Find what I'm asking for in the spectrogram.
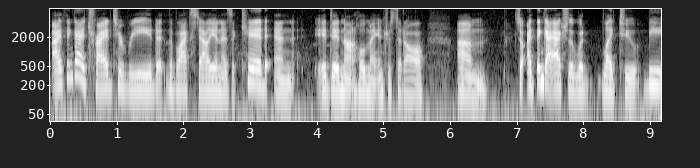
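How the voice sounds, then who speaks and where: With an ordinary speaking voice, a woman talks at a moderate pace, her fairly low pitch carried by lively intonation. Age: 40s. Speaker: podcast guest, former babysitter. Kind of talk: casual chat.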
